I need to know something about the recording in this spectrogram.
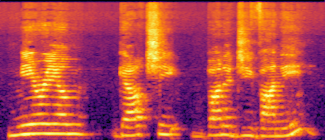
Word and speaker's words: Miriam Gauci Bongiovanni: So on the highlight of truth, I'm so happy to meet Miriam Gauci Bongiovanni.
